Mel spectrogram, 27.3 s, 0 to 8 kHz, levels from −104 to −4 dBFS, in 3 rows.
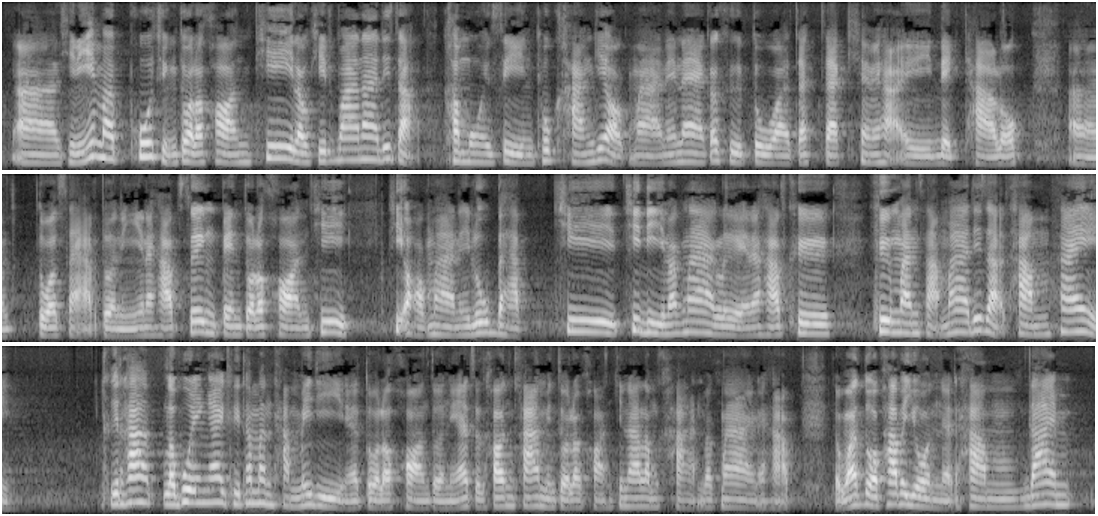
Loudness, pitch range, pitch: -24 LUFS, 140-190 Hz, 155 Hz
